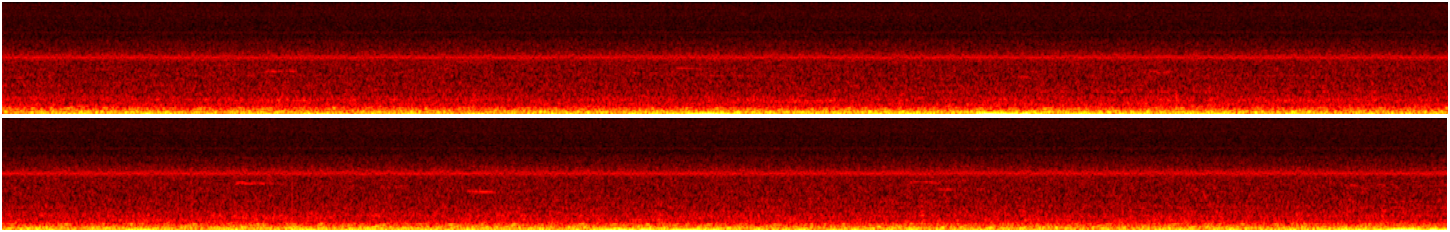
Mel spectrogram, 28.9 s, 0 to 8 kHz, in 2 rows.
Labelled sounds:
16.0	18.0	killer whale, offshore, 0.88 to 1.8 kHz

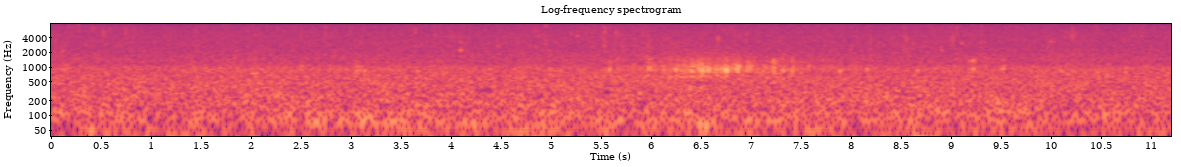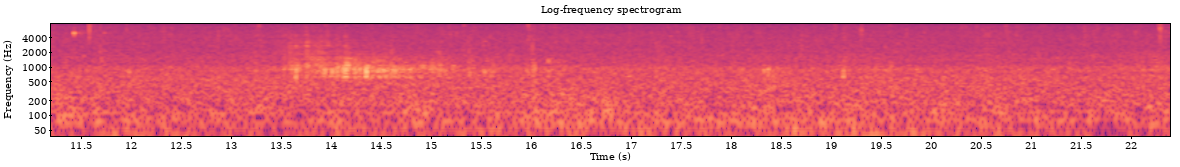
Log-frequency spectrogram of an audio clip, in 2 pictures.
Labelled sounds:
6.3	6.9	sound from a nearby beach, 0.78 to 1.3 kHz
13.9	14.2	sound from a nearby beach, 0.78 to 1.3 kHz

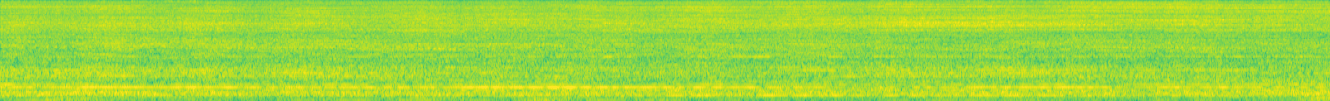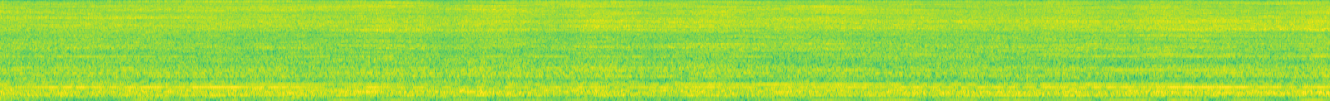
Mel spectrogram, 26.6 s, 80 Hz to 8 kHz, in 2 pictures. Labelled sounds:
1.5	1.8	vessel noise, 7.4 to 7.9 kHz
4.0	4.3	vessel noise, 3.0 to 3.3 kHz
8.0	8.3	vessel noise, 6.5 to 6.7 kHz
10.1	10.5	vessel noise, 2.1 to 2.4 kHz
11.2	11.9	vessel noise, 4.2 to 4.4 kHz
12.2	12.6	vessel noise, 6.0 to 6.3 kHz
14.0	14.9	vessel noise, 5.8 to 7.7 kHz
16.8	17.1	vessel noise, 6.5 to 6.9 kHz
20.6	21.0	vessel noise, 2.6 to 6.4 kHz
22.5	22.8	vessel noise, 6.8 to 7.0 kHz
25.7	26.6	vessel noise, 5.3 to 7.3 kHz

